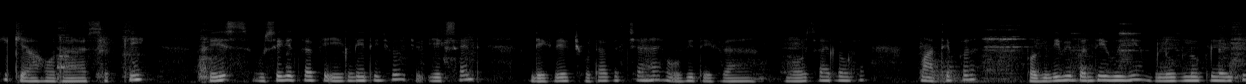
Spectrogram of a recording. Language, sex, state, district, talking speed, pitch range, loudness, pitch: Hindi, male, Bihar, East Champaran, 190 wpm, 155-190 Hz, -39 LUFS, 175 Hz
